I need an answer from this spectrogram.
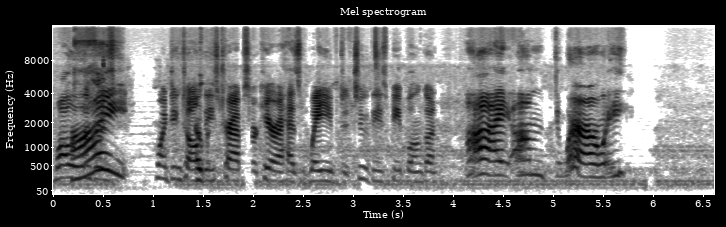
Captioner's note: none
